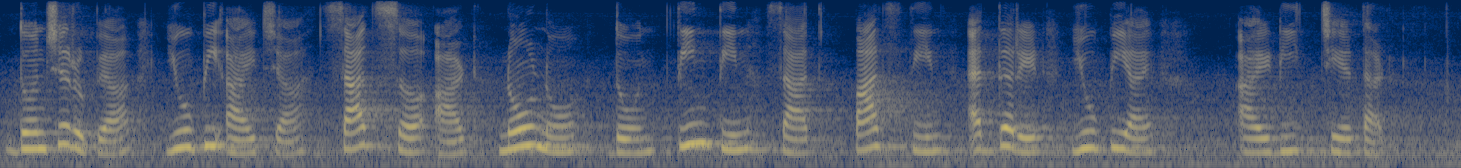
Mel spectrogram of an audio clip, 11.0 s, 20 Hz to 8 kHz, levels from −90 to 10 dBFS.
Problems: none marked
